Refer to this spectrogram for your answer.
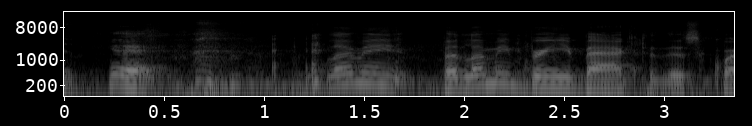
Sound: laughter

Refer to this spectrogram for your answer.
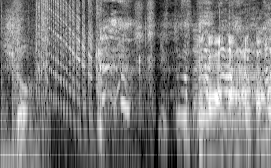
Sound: laughter

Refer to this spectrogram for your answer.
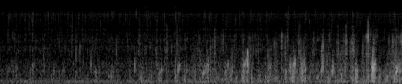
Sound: water boiling

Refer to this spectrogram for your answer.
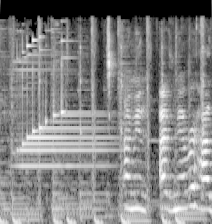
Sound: gentle upbeat music; bells chime

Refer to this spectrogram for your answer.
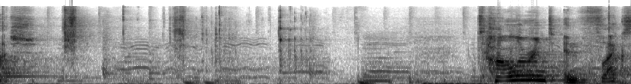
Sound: cookie crunching

